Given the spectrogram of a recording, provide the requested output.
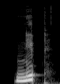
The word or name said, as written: nip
